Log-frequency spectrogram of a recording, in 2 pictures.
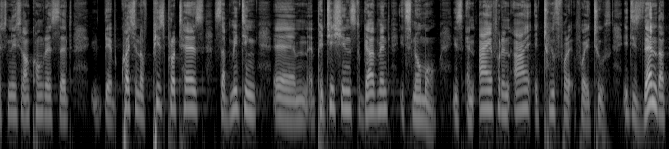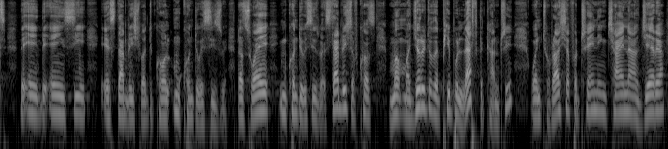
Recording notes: we are coming to you live from Freedom Park in Tshwane for the commemoration of this important day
